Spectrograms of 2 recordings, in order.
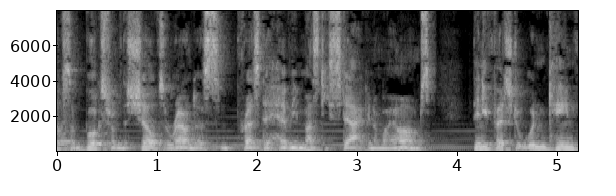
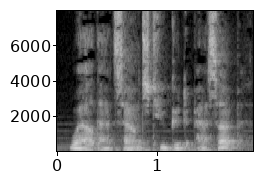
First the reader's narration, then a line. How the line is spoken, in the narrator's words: said Rabbi Abramson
